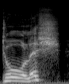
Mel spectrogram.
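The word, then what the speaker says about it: Dawlish: Um in Dorish, which is spelled like digital audio workstation. If you drop the L, which they should, it would be doorish.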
